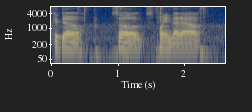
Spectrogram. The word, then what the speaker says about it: Godot: Also, I'm pretty sure it's pronounced Godot.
